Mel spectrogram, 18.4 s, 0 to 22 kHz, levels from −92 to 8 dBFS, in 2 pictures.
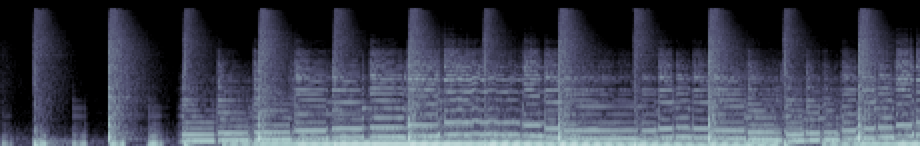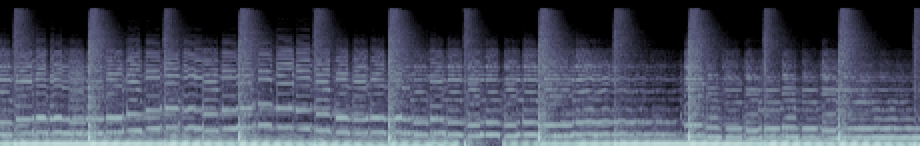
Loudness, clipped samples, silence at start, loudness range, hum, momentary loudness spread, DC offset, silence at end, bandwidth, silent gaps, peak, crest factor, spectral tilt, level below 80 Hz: -18 LUFS; under 0.1%; 0.05 s; 4 LU; none; 10 LU; 0.9%; 0 s; 16 kHz; none; -4 dBFS; 12 dB; -7 dB/octave; -20 dBFS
